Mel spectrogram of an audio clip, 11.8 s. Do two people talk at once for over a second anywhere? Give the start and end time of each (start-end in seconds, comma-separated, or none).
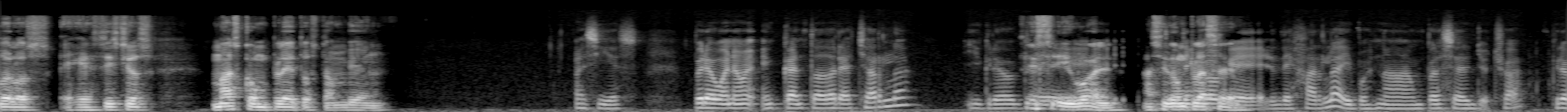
7.6-9.4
